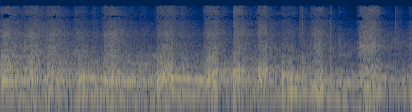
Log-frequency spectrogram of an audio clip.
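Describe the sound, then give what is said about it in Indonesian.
A convoy of motorcycles revs loudly and repeatedly, pitches rising and falling in overlapping bursts as the group passes public and private university campuses in Solo on a Wednesday afternoon after vote counting at polling stations, with a constant roar throughout. “Iring-iringan sepeda motor yang suaranya memekakkan telinga melintasi beberapa kampus negeri dan swasta di Solo usai penghitungan suara di berbagai tempat pemungutan suara atau TPS di Solo Rabu sore.”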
